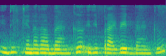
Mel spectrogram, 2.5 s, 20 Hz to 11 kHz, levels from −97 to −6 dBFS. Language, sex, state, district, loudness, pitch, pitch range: Telugu, female, Telangana, Nalgonda, -14 LUFS, 235 Hz, 220-250 Hz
